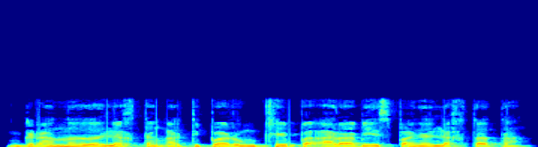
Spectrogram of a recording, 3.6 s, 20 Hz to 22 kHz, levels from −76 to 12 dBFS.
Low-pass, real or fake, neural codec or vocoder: 7.2 kHz; real; none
